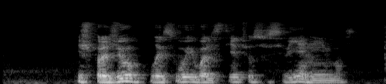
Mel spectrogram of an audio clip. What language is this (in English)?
Lithuanian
